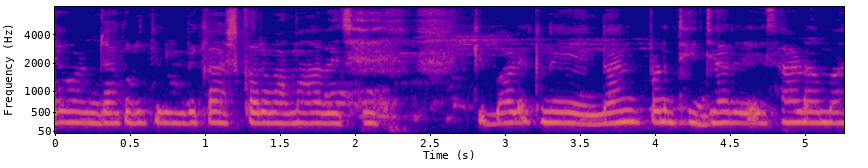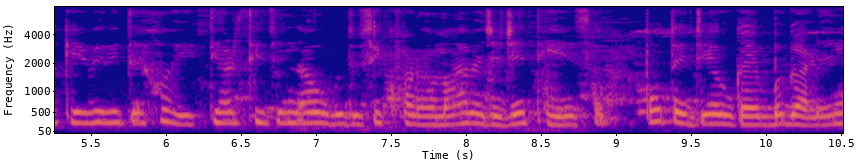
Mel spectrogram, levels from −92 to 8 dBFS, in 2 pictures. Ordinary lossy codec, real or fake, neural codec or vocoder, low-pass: none; real; none; none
